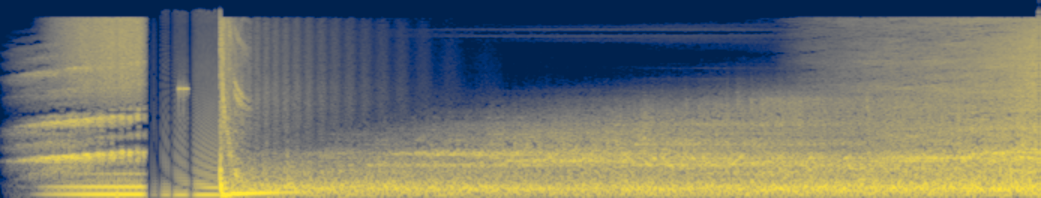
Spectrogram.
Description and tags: The spaceship launches into a brief warp speed, accompanied by a synth piece.
spaceship, sci-fi, science-fiction, atmosphere, synth, futuristic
